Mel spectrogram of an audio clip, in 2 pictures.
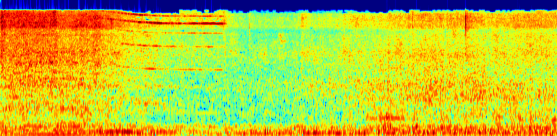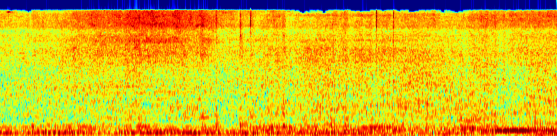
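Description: A motor vehicle engine running steadily, loud and continuous, with a short high tone falling in pitch about a second and a half in.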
